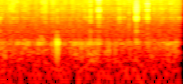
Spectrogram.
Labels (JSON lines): {"label": "ambient", "recorder": "HydroMoth"}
